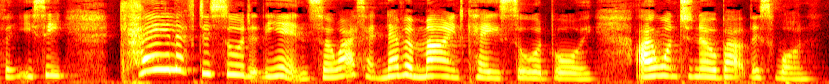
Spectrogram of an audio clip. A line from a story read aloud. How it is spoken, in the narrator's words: shouted Sir Rector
